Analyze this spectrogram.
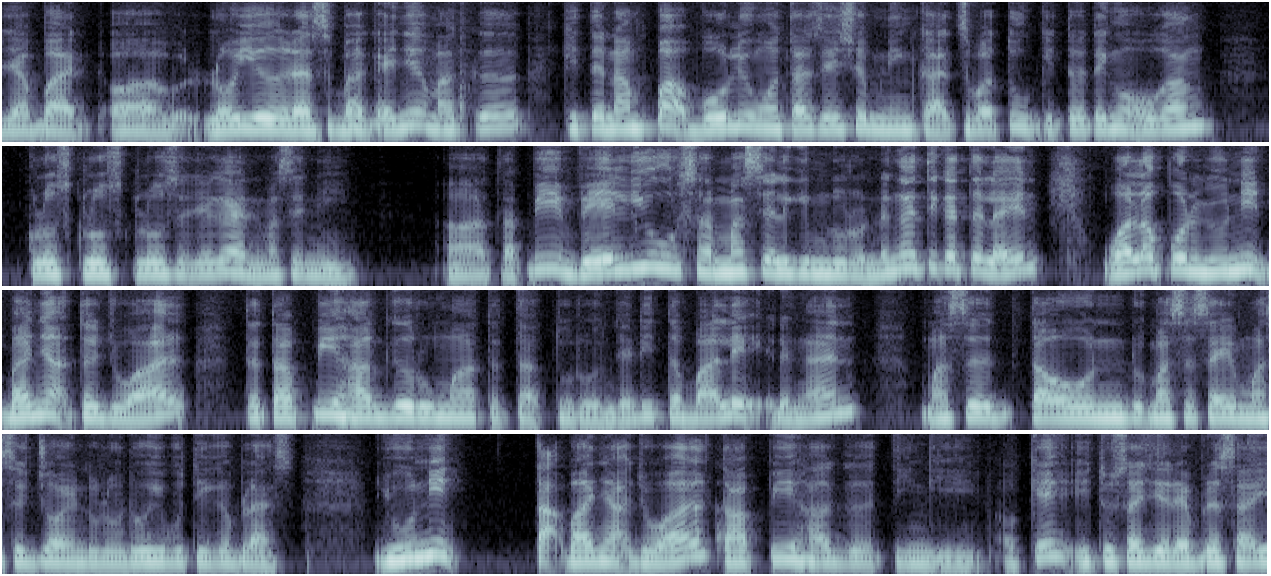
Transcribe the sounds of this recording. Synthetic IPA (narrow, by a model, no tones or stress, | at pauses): əd͡ʒabat̪̚əlojədansəbaɡajɲəmakəkit̪ənampaʔvoljumɔnt̪as̬esənməniŋkat̪̚səbap̚t̪ukit̪ət̪eŋɔʔoɾaŋ | klosklosklos̬ad͡ʒəkanmasəni | ʔət̪apiveljusamasɪhlaɡimənuɾʊndəŋãnt̪ikat̪əlaɪnwʔalawpʊnjunɪt̪̚baɲak̚t̪ərd͡ʒual | t̪ət̪apiɦarɡaɾumaht̪ət̪ap̚t̪uɾʊnd͡ʒadit̪ərbalɪʔdəŋan | masət̪aʊnmasəsajamasəd͡ʒɔjnduluduəɾibut̪iɡabəlas | junɪt̪̚ː | a̰ʔbaɲak̚d͡ʒualt̪apiɦarɡat̪iŋɡio̰keḭt̪usad͡ʒəɾebɾəsaj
